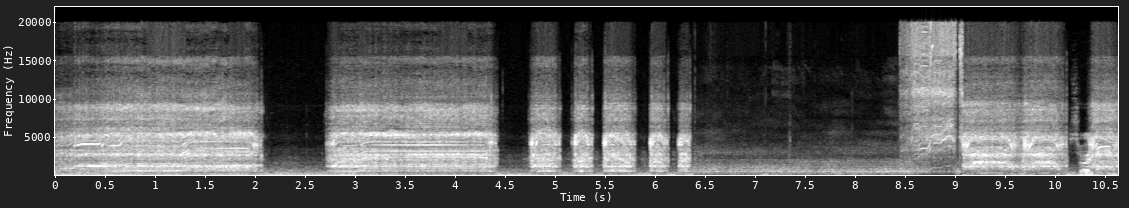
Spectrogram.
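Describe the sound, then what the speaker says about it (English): A power drill drives screws into a newly installed RV roof vent sealed with Dicor: loud whirring runs in several bursts, broken by brief pauses and stuttering stops, close to the microphone. "then we will put the screws in"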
